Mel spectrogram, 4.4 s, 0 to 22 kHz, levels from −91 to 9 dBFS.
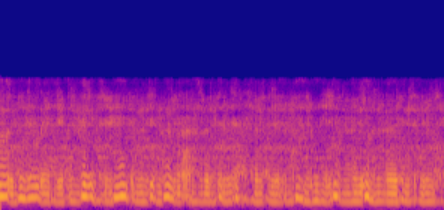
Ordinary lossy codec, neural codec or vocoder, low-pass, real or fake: none; autoencoder, 22.05 kHz, a latent of 192 numbers a frame, VITS, trained on one speaker; 5.4 kHz; fake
